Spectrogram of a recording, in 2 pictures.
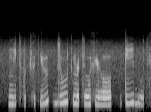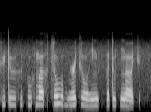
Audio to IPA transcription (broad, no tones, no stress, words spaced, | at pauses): miːt͡sfo̤t͡ʃxʲṳt͡sɾʲɯ | d͡zuːt͡ʃmə˞t͡s ɦuxʲə˞ɦo | tiːbʱṳt͡sxʲɯtɯː xɯkuxmʌːx t͡sowo bʱə˞t͡ʃoːɦi nṳt͡ʃkʌtut͡ʃ ŋʌːt͡ʃ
